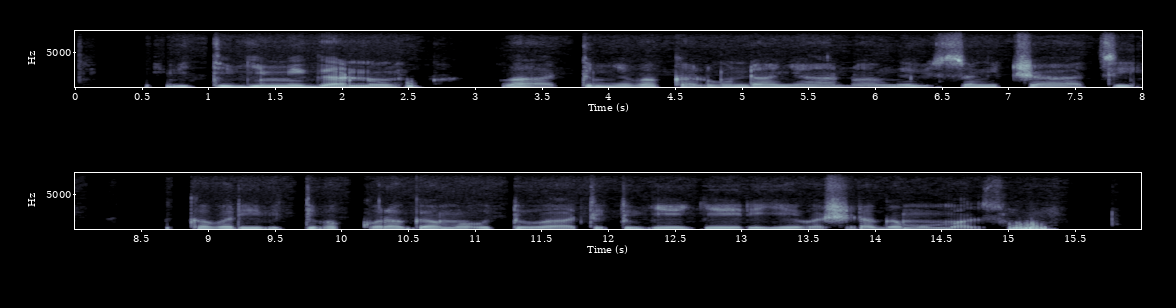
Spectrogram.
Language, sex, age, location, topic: Kinyarwanda, male, 18-24, Musanze, government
